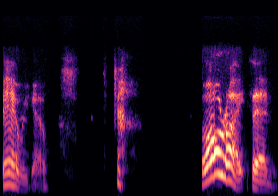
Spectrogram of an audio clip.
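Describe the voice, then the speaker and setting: Posh British grande dame in diamonds, played by a woman; slow, high, swooping and snooty, calls everyone darling. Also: wildly swooping pitch, no echo, lo-fi sound, heavily acted. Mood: haughty. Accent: put-on posh British. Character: snobbish posh lady in wig and diamonds. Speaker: auction host. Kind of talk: in-character livestream auction.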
